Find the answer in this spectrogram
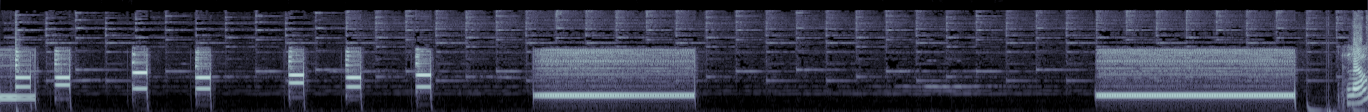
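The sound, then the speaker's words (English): Telephone keypad dialing: a quick, even run of short electronic beeps, then two long, steady ringing tones separated by a silent pause. “Okay, well, let's find out. Dialing at random.”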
